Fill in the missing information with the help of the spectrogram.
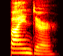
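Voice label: "binder", English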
